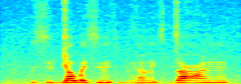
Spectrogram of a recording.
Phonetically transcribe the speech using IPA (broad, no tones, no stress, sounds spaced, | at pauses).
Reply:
sʲ o ɟ a w ɛ sʲ w ɛ̃ sʲ bʱ ɛ̃ l ẽ sʲ d a ʕ ẽ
